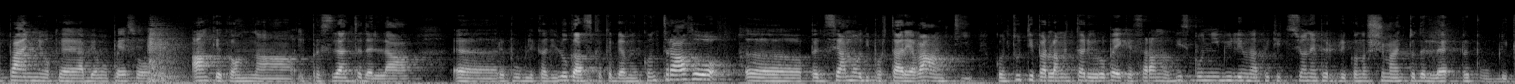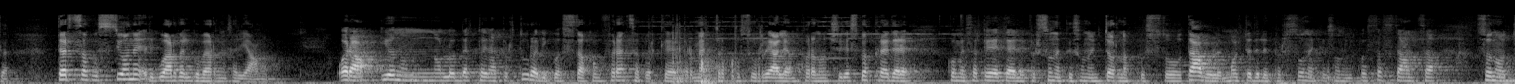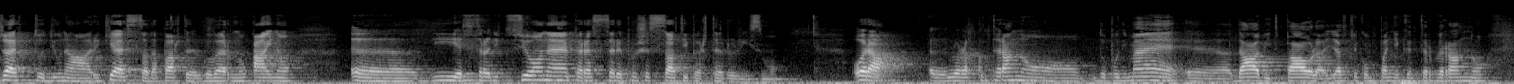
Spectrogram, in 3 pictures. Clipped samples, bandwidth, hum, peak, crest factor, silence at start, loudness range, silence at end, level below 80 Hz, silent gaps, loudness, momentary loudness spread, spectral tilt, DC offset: under 0.1%; 11 kHz; none; -2 dBFS; 20 dB; 0 s; 4 LU; 0 s; -32 dBFS; none; -21 LUFS; 11 LU; -6 dB/octave; under 0.1%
